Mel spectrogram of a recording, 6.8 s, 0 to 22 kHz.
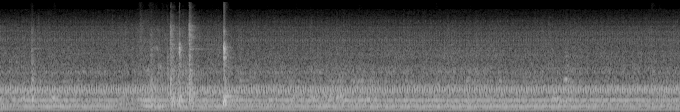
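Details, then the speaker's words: Kubota KH-10D excavator diesel idling after a new starter, fires right up with fuel pump heard turning on: steady, even idle with a smooth low beat and no knocks or misses, a few clicks early; normal idle. "with that new starter in there thing fires right up so you can hear the fuel pump turn on there"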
